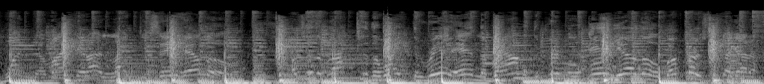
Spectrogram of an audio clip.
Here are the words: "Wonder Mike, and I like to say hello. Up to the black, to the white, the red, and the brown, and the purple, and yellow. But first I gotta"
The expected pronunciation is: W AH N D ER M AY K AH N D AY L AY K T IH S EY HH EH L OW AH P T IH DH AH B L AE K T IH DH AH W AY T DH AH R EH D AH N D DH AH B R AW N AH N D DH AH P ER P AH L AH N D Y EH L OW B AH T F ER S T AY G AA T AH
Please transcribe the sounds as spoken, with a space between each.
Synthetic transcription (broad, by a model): W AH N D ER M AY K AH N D AY L AY K T IH S EY HH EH L OW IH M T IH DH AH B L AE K T IH DH AH W AY T DH AH R EH D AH N DH AH B R AW N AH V DH AH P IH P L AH N Y EH L OW B AH T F ER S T AY G AA T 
